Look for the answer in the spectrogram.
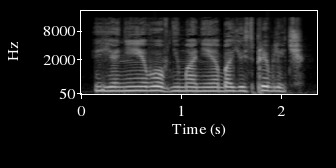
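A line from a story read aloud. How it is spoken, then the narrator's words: Whisper. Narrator (Russian): прошептала я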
